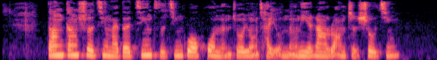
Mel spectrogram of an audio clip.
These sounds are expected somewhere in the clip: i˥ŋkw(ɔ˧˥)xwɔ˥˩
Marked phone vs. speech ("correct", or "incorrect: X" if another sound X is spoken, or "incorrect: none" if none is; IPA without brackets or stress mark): incorrect: ɔ˥˧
